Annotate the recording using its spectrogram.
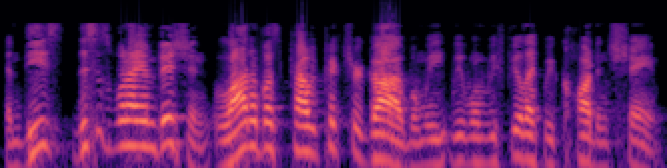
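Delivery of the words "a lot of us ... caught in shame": normal talking voice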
